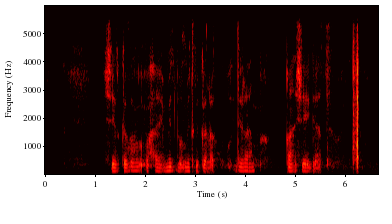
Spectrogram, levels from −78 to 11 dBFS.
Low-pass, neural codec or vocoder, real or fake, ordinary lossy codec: 5.4 kHz; vocoder, 22.05 kHz, 80 mel bands, HiFi-GAN; fake; none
